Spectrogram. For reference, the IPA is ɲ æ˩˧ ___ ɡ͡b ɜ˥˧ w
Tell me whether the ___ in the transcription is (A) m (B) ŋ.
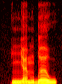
A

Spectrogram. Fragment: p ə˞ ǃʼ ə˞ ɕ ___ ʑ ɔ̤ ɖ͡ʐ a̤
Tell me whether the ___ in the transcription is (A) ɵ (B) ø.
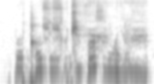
A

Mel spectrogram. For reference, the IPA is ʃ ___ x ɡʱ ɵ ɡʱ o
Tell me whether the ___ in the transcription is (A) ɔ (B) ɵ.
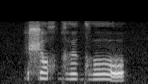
A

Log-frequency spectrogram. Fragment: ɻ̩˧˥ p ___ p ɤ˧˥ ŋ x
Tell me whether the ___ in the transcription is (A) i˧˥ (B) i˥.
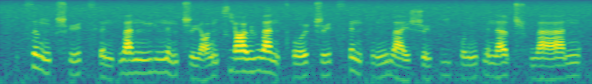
B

